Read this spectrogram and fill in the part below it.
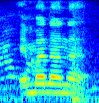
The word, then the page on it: manana: Ansus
